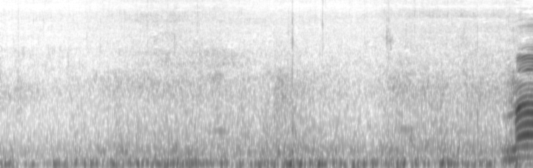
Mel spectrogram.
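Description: Wind buffeting the microphone, a low uneven rumble, over small waves lapping in shallow, choppy seawater, with a few faint ticks about halfway through.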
